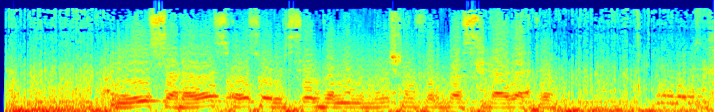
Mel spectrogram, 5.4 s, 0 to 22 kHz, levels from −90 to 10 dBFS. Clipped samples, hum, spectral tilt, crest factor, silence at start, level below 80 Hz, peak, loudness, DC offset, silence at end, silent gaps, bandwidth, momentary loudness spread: under 0.1%; none; -5 dB/octave; 8 dB; 0.05 s; -14 dBFS; 0 dBFS; -10 LUFS; under 0.1%; 0 s; none; 17.5 kHz; 8 LU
